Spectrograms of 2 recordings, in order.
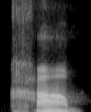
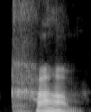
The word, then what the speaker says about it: Ham: pronunciation of it so the ancient pronunciation of Ham's name is calm and you will not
